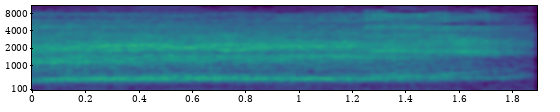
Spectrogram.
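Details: Cartoon alligator burping (remake): a single long, deep, rumbling burp lasting about two seconds.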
